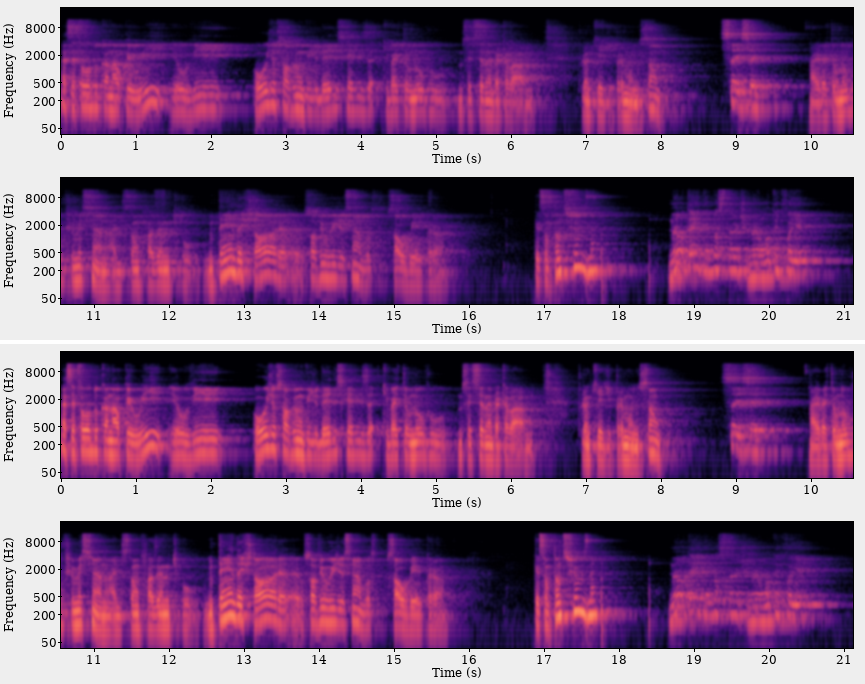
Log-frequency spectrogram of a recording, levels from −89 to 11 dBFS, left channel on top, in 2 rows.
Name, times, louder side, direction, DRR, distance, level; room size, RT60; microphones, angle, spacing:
voice 1, 0.0-2.1 2.6-8.0 10.0-15.7 16.9-17.8, right 5 dB, 65° right, 8 dB, 0.4 m, -26 dB
voice 2, 8.8-9.4 18.7-20.4, left 1 dB, 55° left, 0 dB, 1.3 m, -31 dB
15.5 x 7.4 x 6.9 m, 1.4 s
head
